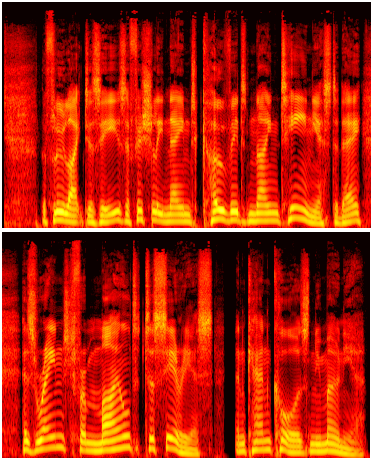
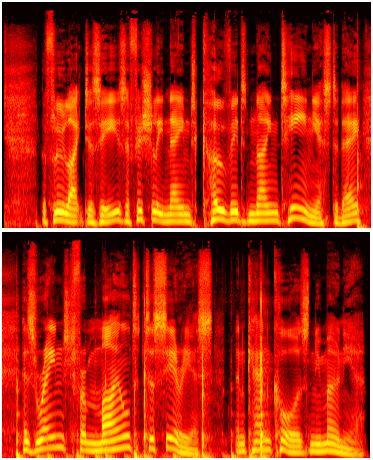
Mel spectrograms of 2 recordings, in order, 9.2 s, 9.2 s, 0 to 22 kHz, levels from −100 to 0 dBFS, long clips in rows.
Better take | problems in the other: first | clattering dishes; noticeable; from 4.5 to 8 s; peak 1 dB below the speech

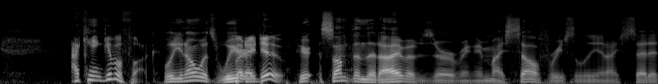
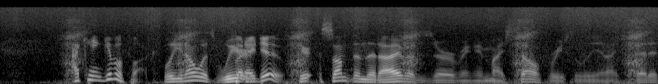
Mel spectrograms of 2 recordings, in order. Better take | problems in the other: first | hiss; loud; throughout; 5 dB below the speech

